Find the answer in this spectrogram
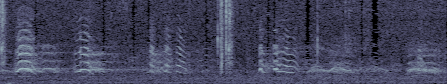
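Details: A common goosander pair, with the female preening while the male seems uninterested, gives harsh, nasal croaking calls in short bursts about twice a second over a steady low rush of water or wind.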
